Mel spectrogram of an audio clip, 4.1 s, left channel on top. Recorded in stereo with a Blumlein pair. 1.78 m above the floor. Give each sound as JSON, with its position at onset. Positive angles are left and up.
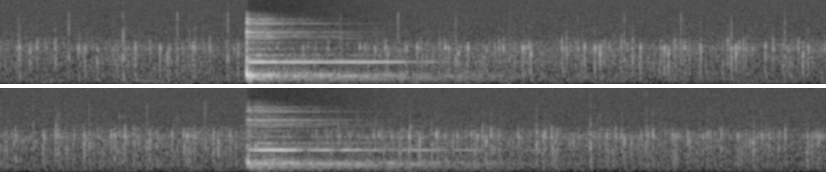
{"t": 1.2, "sound": "a cowbell", "azimuth_deg": 40, "distance_m": 1.1}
